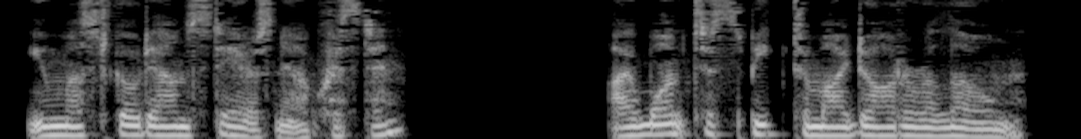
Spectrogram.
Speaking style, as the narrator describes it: he said calmly

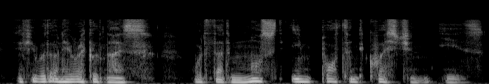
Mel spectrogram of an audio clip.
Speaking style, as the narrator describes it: he said wistfully

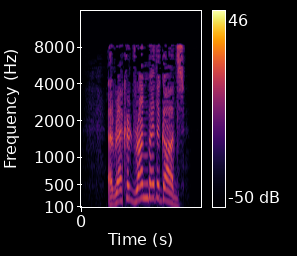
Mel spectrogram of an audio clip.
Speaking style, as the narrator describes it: she cried

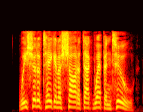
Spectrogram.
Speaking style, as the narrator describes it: Pied snapped at the veteran

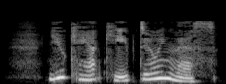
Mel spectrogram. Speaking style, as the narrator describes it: she groaned

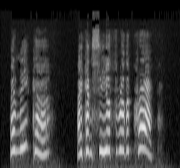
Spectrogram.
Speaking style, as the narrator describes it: cried Pippi

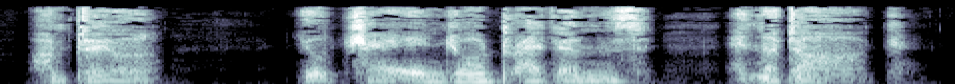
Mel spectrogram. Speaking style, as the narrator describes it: the grass whispered back

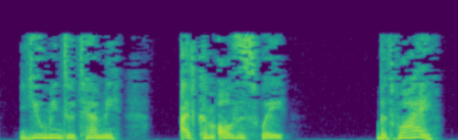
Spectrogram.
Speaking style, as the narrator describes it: the man stammers

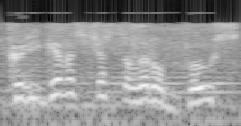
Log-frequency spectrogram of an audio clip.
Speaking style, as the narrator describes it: Anakin pleaded

